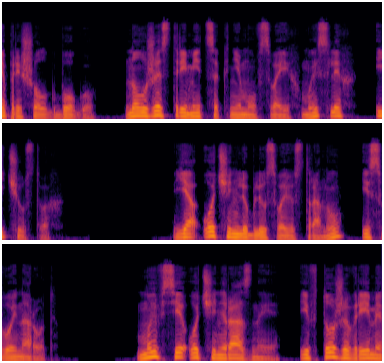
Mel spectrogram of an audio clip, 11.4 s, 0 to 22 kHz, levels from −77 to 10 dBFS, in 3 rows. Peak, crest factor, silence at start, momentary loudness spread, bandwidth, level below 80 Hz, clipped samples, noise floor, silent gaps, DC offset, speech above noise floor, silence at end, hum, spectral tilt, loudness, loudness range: -4 dBFS; 16 dB; 0 s; 12 LU; 12.5 kHz; -42 dBFS; under 0.1%; under -90 dBFS; 4.74-5.29 s, 8.41-8.73 s; under 0.1%; over 71 dB; 0 s; none; -5.5 dB/octave; -20 LUFS; 4 LU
